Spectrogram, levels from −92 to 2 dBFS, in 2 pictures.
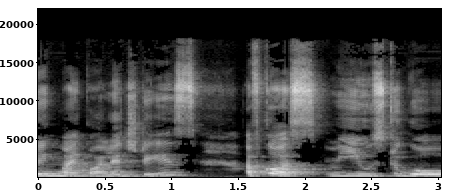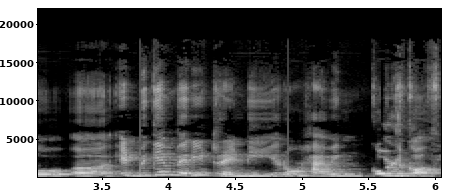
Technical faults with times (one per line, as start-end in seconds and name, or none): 3.79 dropped buffer (overrun)
4.90 dropped buffer (overrun)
